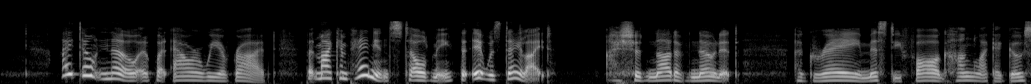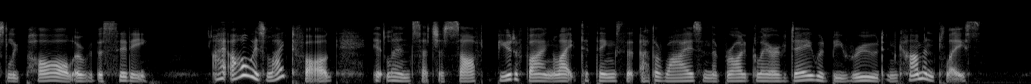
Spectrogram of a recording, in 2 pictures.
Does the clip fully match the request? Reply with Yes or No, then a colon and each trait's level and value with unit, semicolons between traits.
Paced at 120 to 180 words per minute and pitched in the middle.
Yes: average, 175 wpm; medium, 175 Hz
